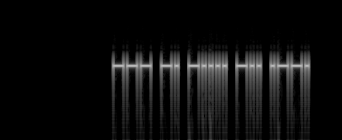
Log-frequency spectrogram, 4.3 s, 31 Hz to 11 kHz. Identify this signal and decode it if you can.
Morse code, heard as a keyed tone, about 28 wpm, 700 Hz. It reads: ON6DP
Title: DXCC-100 Call Signs - 5 Characters - 28wpm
